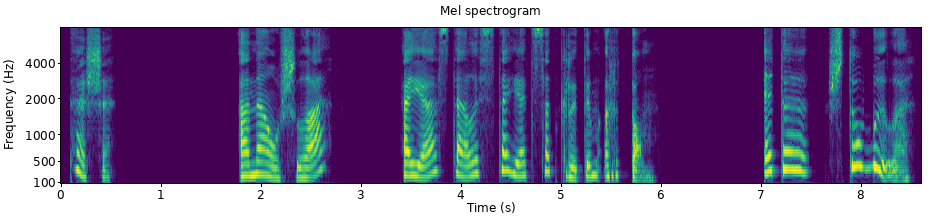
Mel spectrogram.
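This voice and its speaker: Expressive woman audiobook narrator. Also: a little high, no room sound, clean studio sound. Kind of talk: first-person audiobook narration.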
